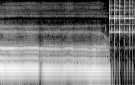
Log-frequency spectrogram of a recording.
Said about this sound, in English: You can ring Doug's bell.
